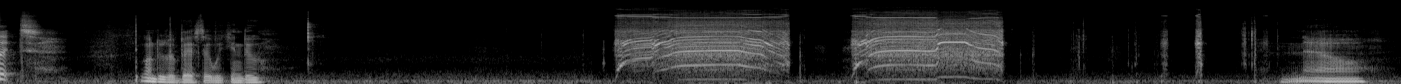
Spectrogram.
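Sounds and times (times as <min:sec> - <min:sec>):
power drill-driver running: 0:06.1 - 0:10.1.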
